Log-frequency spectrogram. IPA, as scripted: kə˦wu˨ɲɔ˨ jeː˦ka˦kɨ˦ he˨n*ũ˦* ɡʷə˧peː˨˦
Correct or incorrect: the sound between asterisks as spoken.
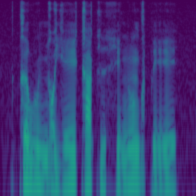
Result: correct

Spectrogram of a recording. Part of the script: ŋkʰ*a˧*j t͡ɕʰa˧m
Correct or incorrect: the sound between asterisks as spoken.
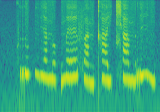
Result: correct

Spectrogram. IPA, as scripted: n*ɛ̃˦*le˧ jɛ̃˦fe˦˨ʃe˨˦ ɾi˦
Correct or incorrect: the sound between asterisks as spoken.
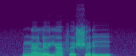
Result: incorrect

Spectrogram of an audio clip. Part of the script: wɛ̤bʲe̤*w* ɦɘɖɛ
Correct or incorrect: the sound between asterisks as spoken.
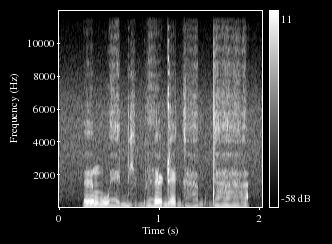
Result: incorrect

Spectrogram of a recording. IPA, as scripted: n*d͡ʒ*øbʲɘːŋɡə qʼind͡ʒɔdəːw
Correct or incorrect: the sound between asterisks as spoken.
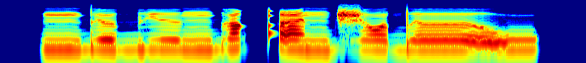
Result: incorrect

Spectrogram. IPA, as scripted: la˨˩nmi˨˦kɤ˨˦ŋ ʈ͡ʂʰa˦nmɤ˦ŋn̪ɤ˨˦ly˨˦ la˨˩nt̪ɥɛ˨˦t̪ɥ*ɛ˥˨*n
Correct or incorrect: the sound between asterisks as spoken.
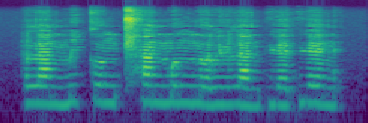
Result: correct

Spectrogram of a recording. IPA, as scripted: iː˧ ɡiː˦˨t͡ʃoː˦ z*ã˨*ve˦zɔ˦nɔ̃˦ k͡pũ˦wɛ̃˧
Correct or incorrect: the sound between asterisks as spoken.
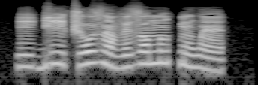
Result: correct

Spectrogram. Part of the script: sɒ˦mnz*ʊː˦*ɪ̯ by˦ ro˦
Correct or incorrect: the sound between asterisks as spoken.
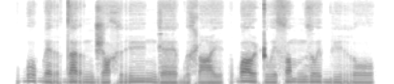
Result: incorrect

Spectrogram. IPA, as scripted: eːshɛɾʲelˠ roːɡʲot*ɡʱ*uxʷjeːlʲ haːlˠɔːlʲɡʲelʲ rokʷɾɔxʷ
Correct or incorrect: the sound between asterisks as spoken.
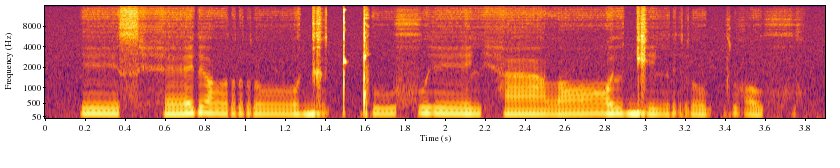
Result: incorrect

